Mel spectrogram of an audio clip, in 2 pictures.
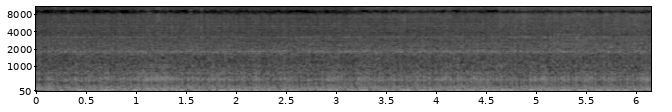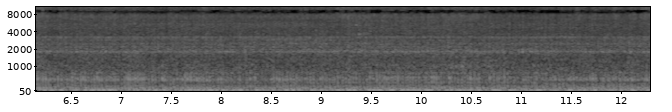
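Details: Yamaha YFZ WR450 478 hybrid quad after a head gasket repair, with no more compression leaking into the coolant: steady, even single-cylinder thumping with a smooth idle and no knocks or misses, the engine running healthy.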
